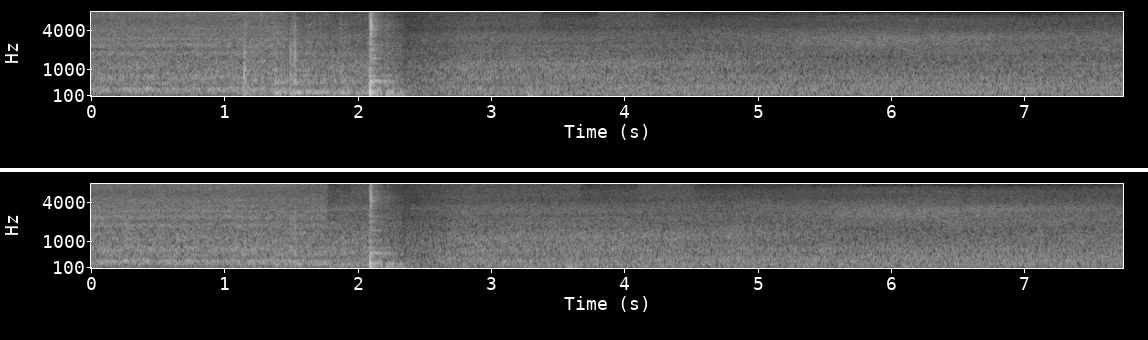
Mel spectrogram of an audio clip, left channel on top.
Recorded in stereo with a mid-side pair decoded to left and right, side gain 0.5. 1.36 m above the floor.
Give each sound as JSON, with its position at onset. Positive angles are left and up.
{"t": 1.1, "sound": "keys jangling", "azimuth_deg": 70, "distance_m": 1.0}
